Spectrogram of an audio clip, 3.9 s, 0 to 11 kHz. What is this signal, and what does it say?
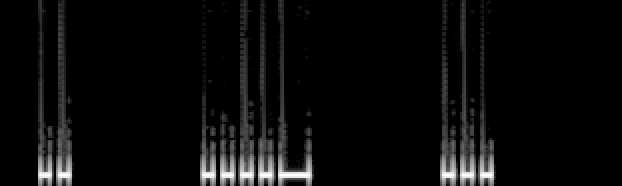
Morse code, heard as a keyed tone, about 20 wpm, spaced as for 8 wpm, 700 Hz. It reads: I4S
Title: 047 Lesson 9e - Number 4 - Three Characters 20wpm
